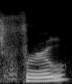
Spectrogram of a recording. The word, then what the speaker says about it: Frueh: By the way, when when you introduce me, remember my name is Fu. It rhymes with true. It rhymes with blue."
